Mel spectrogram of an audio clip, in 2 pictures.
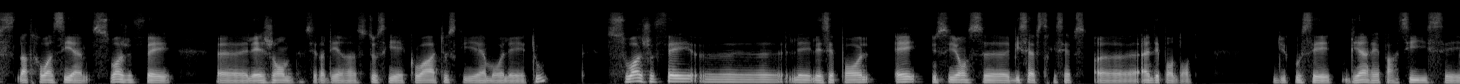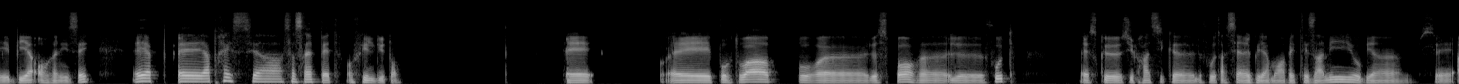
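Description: Listening closely to the recorded speech, nothing stood out as a technical problem at any point.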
